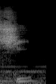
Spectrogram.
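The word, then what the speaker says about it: chi (四): En Asie, c'est plutôt le chiffre 4 qui leur fait horreur, pour cause, le mot se prononce chi, qui a la même prononciation que le mot mort.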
